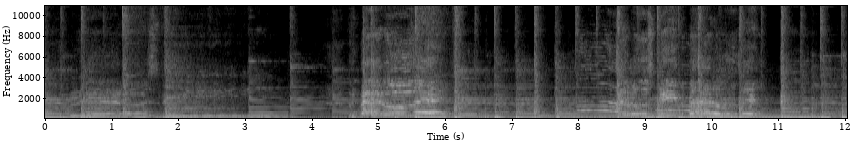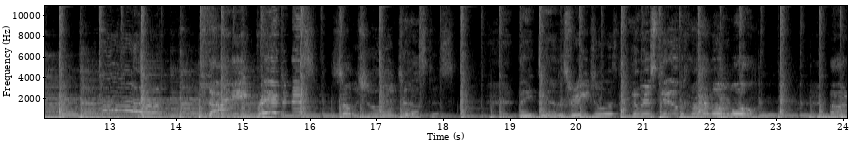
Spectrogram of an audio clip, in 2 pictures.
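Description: A live band playing a song: acoustic guitar, electric bass guitar and a drum kit under a man singing lead. The band drops to a quieter stretch about three seconds in, then the voice comes back in strongly.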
